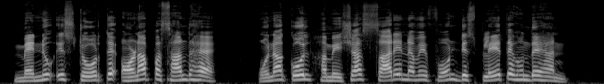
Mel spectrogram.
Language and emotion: Punjabi, happy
